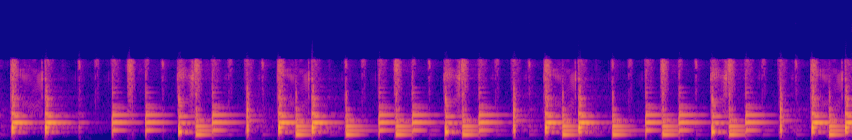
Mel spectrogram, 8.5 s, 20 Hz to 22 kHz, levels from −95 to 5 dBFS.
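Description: No technical faults can be heard anywhere in this audio. Nothing in it points to a problem in how it was captured, processed or delivered.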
